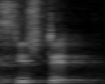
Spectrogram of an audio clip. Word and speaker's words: siesta: अब दूसरा है सिस्टे, SIESTA, सिस्टे प्रोनाउंस है।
